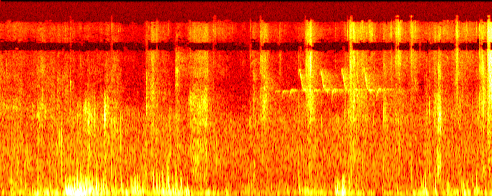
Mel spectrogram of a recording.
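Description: Footsteps of a person walking with a handheld camera: irregular low thuds, the loudest about a second in.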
